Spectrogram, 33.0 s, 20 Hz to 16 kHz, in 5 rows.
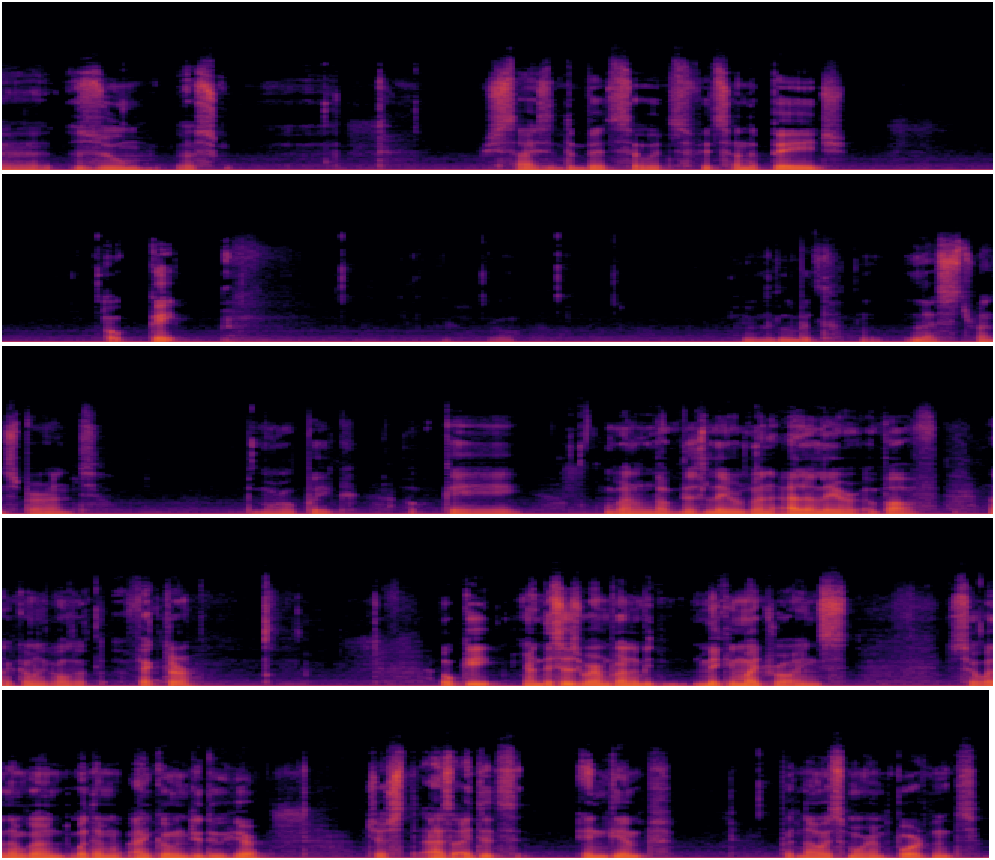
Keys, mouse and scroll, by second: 0.9-2.4 ctrl+shift+drag, 2.8-7.5 drag, 8.3 click, 9.9 click, 10.8-15.2 drag, 17.0 click, 18.2 click, 19.9-20.9 typing, 21.6 shift+Return, 26.7-27.2 ctrl+scroll up 4, 29.8-31.7 drag.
